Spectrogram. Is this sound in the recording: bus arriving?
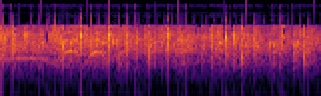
no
